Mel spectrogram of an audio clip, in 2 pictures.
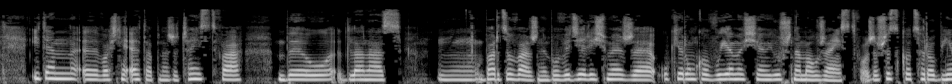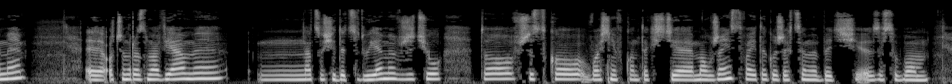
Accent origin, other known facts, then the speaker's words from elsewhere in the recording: Lesser Poland, Poland; a kiedy dowiedział się, skąd pochodzę, że jest to Małopolska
